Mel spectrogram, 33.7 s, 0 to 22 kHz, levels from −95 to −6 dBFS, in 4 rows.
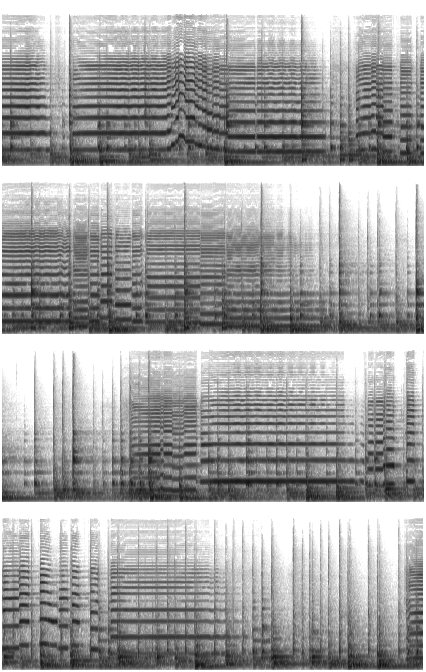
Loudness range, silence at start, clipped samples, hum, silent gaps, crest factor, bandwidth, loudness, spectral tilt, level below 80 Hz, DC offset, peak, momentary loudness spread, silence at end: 7 LU; 0 s; under 0.1%; none; none; 18 dB; 16 kHz; -19 LUFS; -6 dB/octave; -54 dBFS; under 0.1%; -2 dBFS; 10 LU; 0 s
